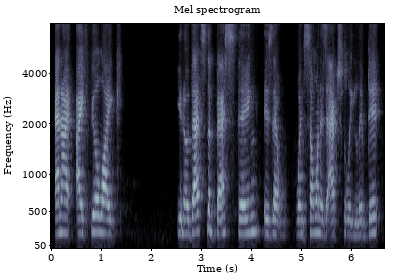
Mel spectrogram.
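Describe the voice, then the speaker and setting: In a mid-range, fairly bright voice, a woman in her forties talks openly about being a fitness program client. Her testimonial is emphatic and conversational, with blunt, casual profanity.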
